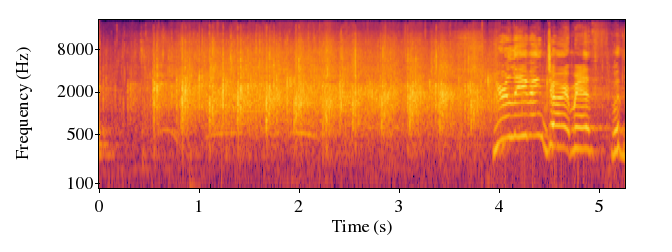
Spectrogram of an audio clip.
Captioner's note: people clapping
